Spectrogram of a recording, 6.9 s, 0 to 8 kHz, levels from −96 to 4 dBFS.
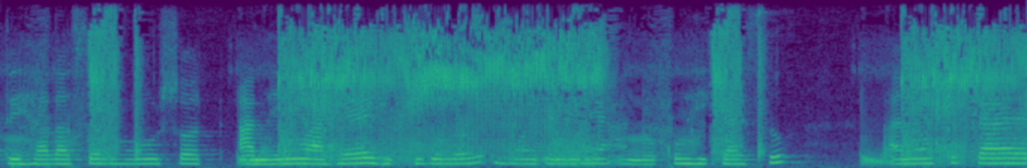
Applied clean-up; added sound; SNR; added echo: none; Fart; 3 dB; none.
